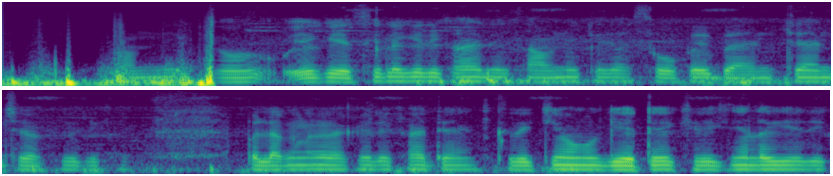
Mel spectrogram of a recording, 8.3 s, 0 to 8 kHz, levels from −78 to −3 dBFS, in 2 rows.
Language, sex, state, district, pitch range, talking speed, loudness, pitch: Hindi, male, Madhya Pradesh, Umaria, 100-110 Hz, 190 wpm, -23 LUFS, 105 Hz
